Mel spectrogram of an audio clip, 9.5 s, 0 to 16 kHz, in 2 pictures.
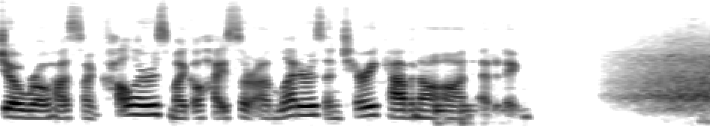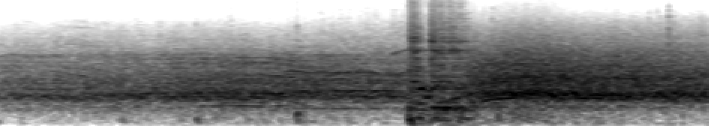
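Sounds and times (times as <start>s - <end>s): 
speech: 0.0s - 4.4s
large crowd cheering at a slam dunk in a dunk contest: 4.0s - 9.4s.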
